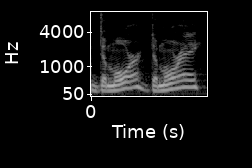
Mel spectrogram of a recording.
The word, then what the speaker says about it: Damore: Am I pronouncing his last name correctly? Damore? Yeah, Damore.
